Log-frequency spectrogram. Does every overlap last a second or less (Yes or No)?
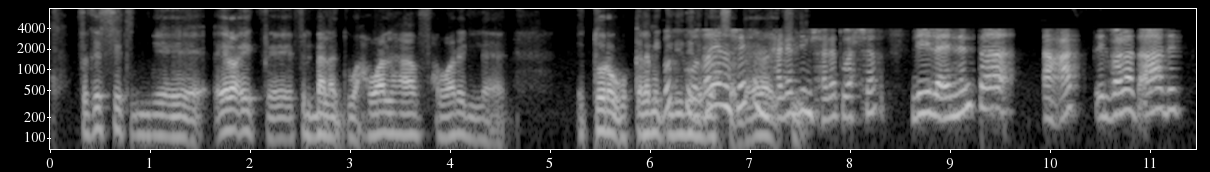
No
